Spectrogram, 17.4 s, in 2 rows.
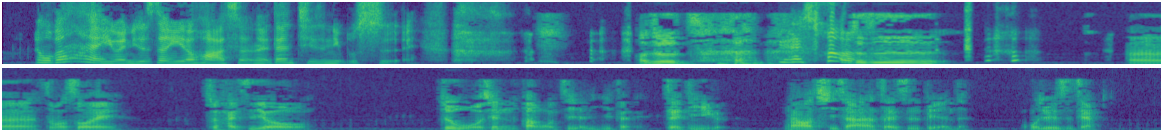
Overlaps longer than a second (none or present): none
